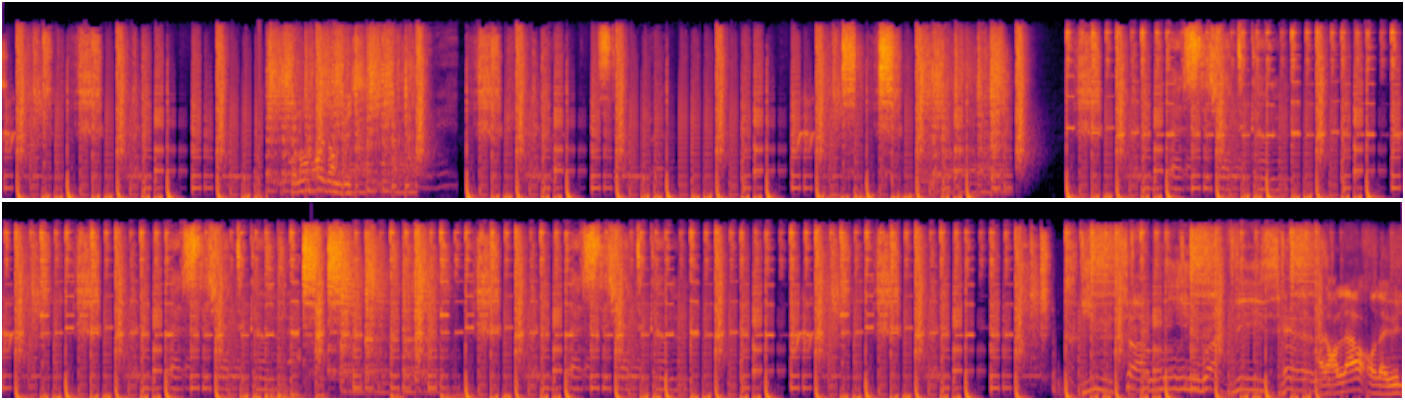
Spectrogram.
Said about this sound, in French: Vous avez compris, il y a de l'acide, il y a des claps, il y a de la batterie saturée, il y a des gens qui parlent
